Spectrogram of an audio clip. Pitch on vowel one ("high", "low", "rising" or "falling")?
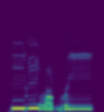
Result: high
